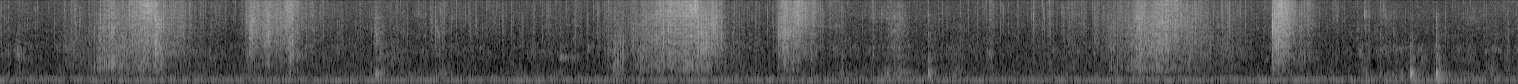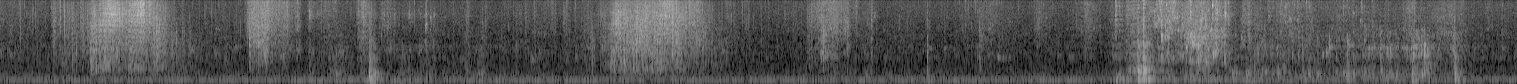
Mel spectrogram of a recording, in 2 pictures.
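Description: Soap-soaked sponges being squeezed in thick suds: short wet squishing, fizzing bursts every couple of seconds, with a few sharp clicks, the loudest near the end, over a steady low hum.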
